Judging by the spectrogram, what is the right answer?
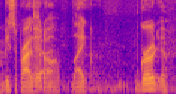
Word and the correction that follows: Grady: I said his name wrong again. – Grady.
